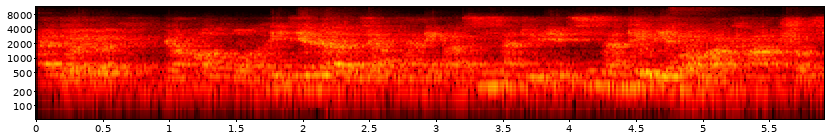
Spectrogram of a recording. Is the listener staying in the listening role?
Yes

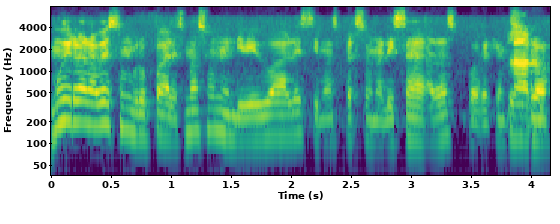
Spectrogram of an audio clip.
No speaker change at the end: Yes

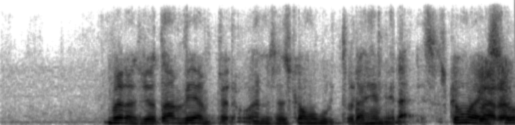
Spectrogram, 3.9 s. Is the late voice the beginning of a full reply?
No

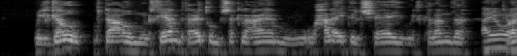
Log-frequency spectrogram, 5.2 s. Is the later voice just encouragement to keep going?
No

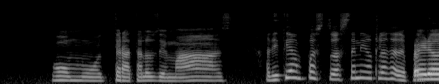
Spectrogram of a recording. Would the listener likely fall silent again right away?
No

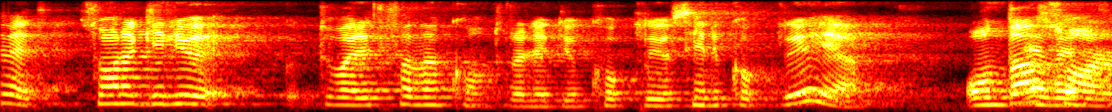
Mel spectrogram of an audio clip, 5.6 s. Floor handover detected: No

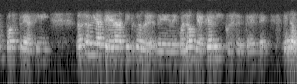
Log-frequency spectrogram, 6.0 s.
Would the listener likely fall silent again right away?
No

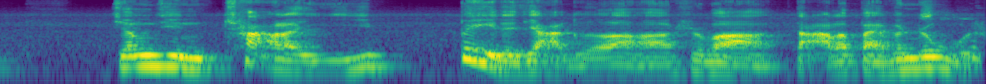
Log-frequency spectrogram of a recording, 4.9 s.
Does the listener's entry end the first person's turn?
Yes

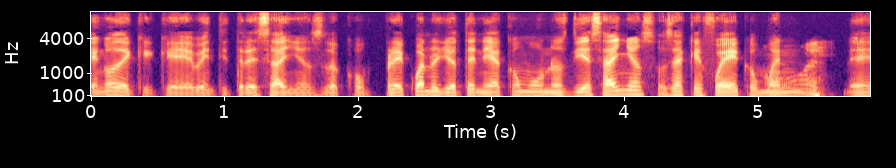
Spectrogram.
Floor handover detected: No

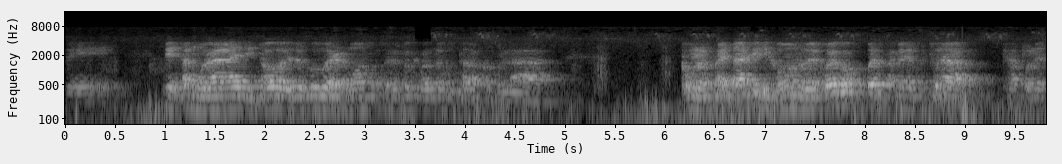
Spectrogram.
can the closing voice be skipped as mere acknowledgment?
Yes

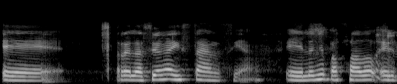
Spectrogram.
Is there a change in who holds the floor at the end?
No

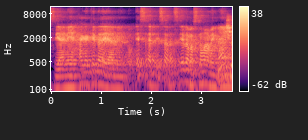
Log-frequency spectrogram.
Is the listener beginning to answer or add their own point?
Yes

